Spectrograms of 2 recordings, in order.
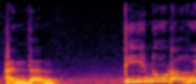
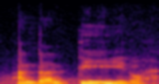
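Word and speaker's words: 안단티노: 그럼 제가 하나를 배웠으니까 안단테 뒤에 있는 안단 티노라고 읽어야 되는 게 맞을까요? 티노라고 읽는 게 맞을까요? 지난 시간에 말씀드렸지만 정확한 발음으로 안단 티노.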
